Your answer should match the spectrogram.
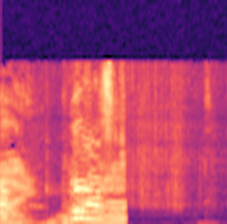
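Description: Voices drawing out the final 'one' of a countdown: a long, sung-out 'one' is followed by a second, rising 'one' echoing it.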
